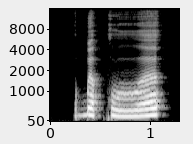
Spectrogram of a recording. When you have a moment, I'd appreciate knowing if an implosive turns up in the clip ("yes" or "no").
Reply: yes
